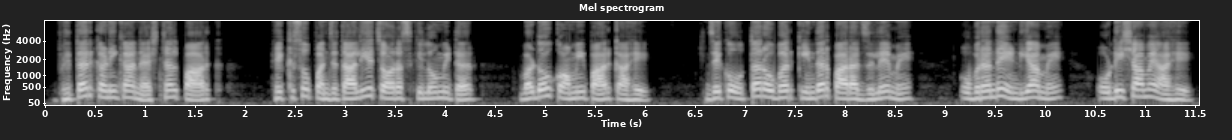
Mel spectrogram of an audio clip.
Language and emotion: Sindhi, neutral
